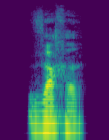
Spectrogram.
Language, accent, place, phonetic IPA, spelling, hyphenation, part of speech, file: German, Germany, Berlin, [ˈzäχə], Sache, Sa‧che, noun, De-Sache.ogg
- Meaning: 1. matter, affair, case, question, issue 2. thing, object 3. thing, piece of property 4. cause, action 5. subject, matter, business 6. kilometres per hour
